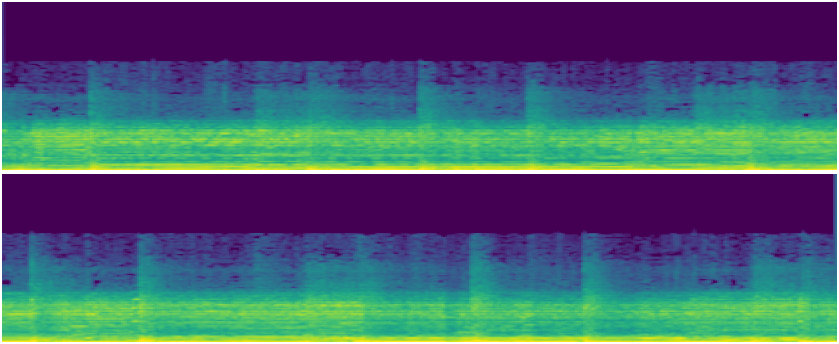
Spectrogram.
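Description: Live rock band playing: electric guitars, bass and drums, with loud low chords that shift every few seconds.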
